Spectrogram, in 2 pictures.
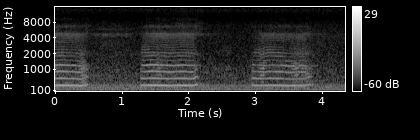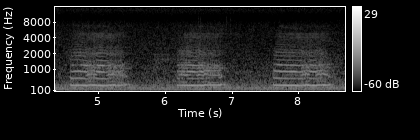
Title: Snoring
